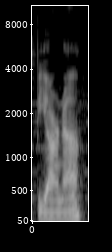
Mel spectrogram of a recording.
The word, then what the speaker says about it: Bjarne: Oh, it's Bjarne? Okay. Bjarne. That makes sense. Ah. If I got the first name, not bad, right? You know, we're going for it. Bjarne.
